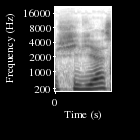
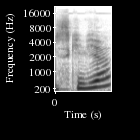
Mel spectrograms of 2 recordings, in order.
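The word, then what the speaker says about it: Scivias: essayer de lire le le chivias ou le skivias suivent comme vous voulez le prononcer si vous avez envie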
